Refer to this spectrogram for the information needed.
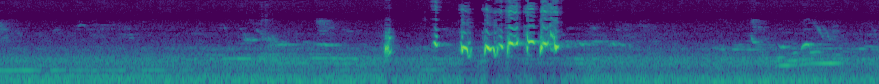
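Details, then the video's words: An old Fao bulbul, an elderly bird, gives a lone introductory note, then a fast cluster of bright, liquid notes lasting about half a second. A constant low droning hum sits underneath. "اجمل لغات بلبل فاوي قديم"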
